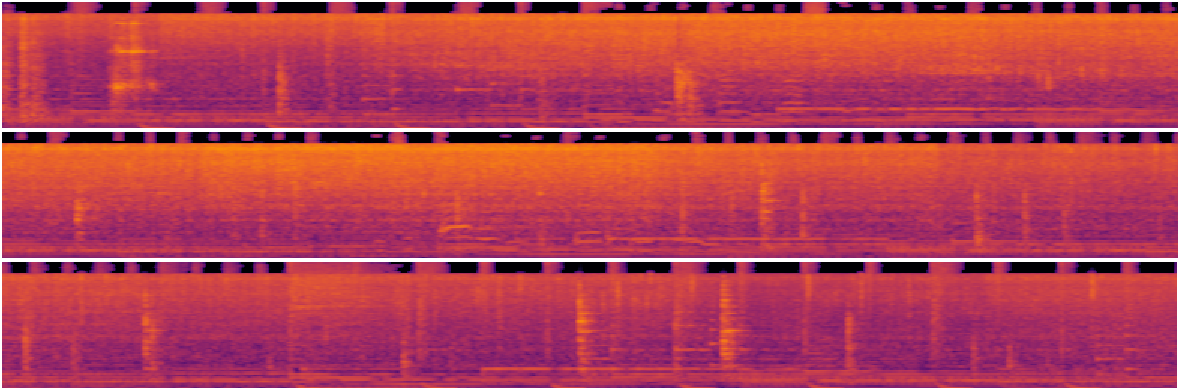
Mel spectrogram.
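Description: Chopped onion and tomatoes sizzling in olive oil in a nonstick frying pan, with a spoon stirring and clicking against the pan. The sizzle swells a few seconds in, stays loud for about ten seconds, then eases.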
